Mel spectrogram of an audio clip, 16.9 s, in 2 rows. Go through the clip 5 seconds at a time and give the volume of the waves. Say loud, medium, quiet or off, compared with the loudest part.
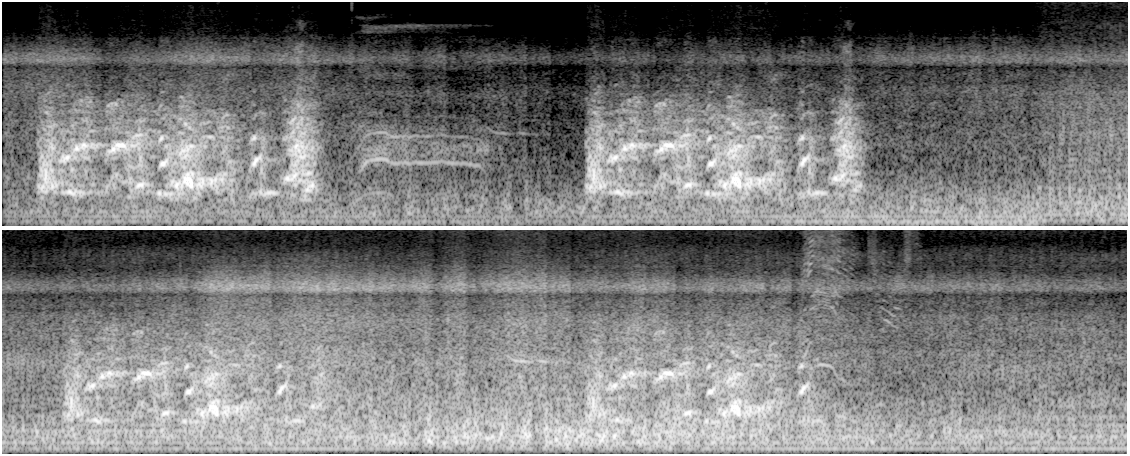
quiet, medium, loud, medium.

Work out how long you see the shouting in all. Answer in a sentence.
You can hear the shouting for 2 seconds altogether.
